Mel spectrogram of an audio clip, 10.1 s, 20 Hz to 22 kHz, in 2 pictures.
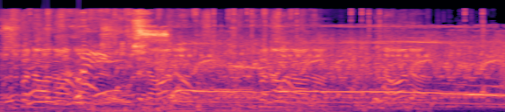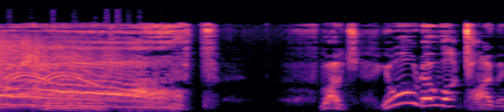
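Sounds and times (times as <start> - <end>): long tone sliding down in pitch: 0.0 - 6.7
jumble of cartoon voices: 0.0 - 7.2.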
